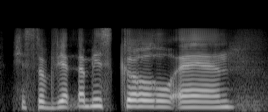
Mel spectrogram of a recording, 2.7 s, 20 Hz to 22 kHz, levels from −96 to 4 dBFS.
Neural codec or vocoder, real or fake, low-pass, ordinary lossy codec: codec, 16 kHz, 0.7 kbps, FocalCodec; fake; none; none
